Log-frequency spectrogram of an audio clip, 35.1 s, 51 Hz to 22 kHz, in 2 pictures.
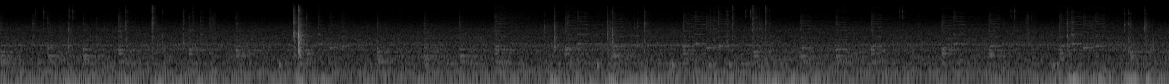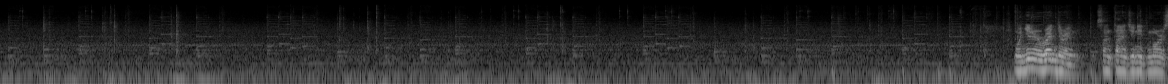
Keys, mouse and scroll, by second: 0.6-1.5 right drag, 1.0 x, 1.9 a, 4.5 KP_0, 8.3 z, 9.2 KP_1, 9.6 a, 11.2-12.8 drag, 11.5 shift+a, 16.1 KP_3, 17.3-20.2 typing, 23.1 shift+a, 24.4 shift+s, 26.0 shift+a, 28.8 s, 30.8 s, 32.0 z, 32.2 z, 33.4 shift+z.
